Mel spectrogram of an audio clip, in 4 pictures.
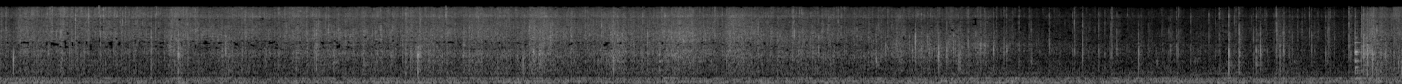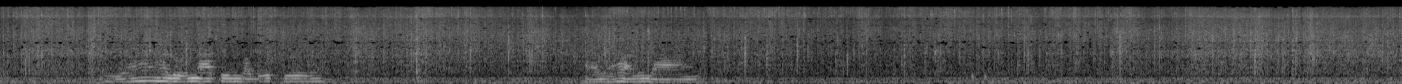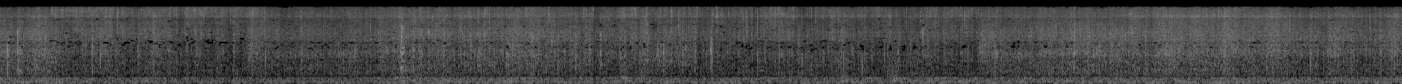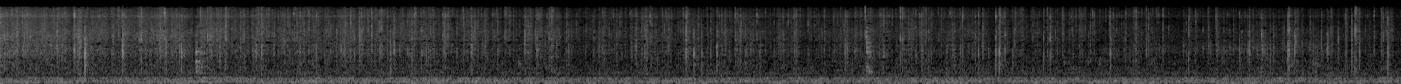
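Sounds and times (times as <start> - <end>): rice sizzling in a pan: 0.0 - 56.0.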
